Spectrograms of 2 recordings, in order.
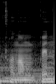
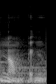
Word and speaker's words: Phnom Penh: অনেকেই জেনে থাকেন যে রাজধানী নাম ফনমপেন নাম কিন্তু উচ্চারণে নমপেন বলা হয়।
